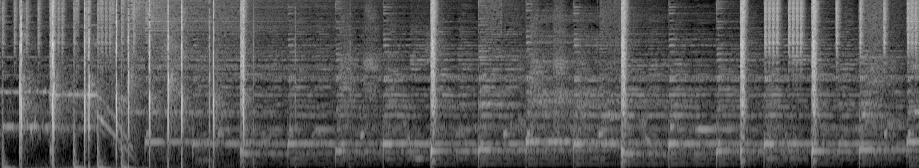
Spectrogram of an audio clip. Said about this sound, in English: All right? And let's clap it up.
